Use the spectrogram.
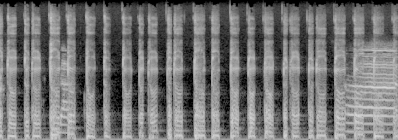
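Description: An upbeat jingle built from punchy, rhythmic vocal-like bursts at a quick steady pulse, closing on a bright sustained chord. Loud and close, with no talking over it.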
